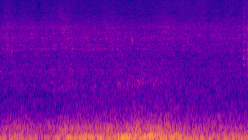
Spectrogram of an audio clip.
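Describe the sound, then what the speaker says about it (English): Heavy rain pours off a house roof in a steady, dense low rush that swells slightly midway, with no voices. "Can y'all see this rain pouring off the roof?"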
